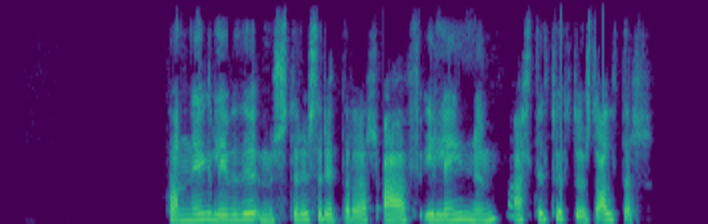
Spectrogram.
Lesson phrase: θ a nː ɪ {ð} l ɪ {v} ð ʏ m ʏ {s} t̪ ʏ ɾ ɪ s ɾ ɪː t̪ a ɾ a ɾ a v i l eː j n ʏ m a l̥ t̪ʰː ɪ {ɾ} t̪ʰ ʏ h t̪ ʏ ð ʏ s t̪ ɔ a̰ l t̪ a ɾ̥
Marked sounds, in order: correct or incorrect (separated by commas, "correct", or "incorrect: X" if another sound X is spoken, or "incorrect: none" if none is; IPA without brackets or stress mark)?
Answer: incorrect: ɣ, correct, correct, incorrect: l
